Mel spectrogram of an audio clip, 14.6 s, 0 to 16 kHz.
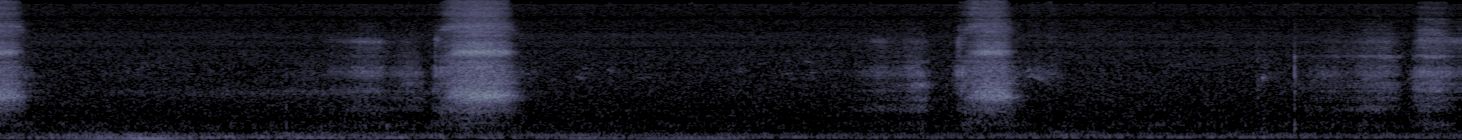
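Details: Real-time recording of a woman snoring during sleep, no talking: quiet sleep breathing with a few soft snorting snores, about 12 a minute, over low room hum.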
